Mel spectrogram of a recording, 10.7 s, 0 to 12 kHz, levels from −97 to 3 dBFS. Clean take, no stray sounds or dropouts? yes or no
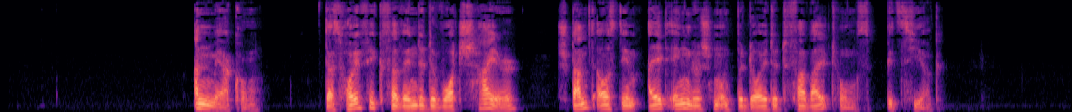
yes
